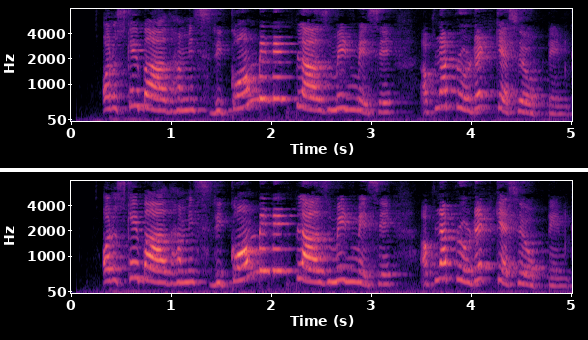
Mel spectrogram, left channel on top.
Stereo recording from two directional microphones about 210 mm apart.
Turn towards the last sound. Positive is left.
turn(degrees=-10)  # may be behind; listen again after turning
